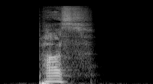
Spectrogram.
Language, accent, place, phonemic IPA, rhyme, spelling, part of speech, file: German, Germany, Berlin, /pas/, -as, Pass, noun, De-Pass.ogg
- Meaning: 1. pass, mountain pass 2. pace (2-beat, lateral gait of an animal) 3. pass (document granting permission to pass) 4. ellipsis of Reisepass 5. citizenship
